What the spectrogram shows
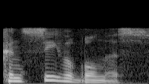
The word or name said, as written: conceivableness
